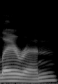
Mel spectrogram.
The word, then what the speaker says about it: lehren: The silent H follows a pattern, often appearing after the vowels E and A. Words like fahren, to drive, pronounced fahren, and lehren, to teach, pronounced lehren, exemplify this.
